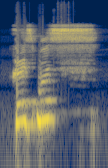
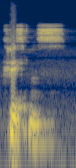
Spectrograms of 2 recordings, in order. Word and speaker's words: Christmas: Christmas. T is silent. And H is silent. Christmas.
